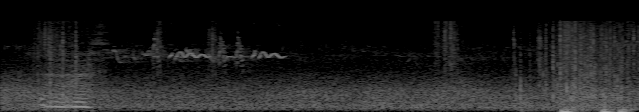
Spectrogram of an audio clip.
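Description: In the video game Life is Strange: Before the Storm, a bird bursts into flight with a quick flurry of flapping wings near the start, followed by faint chirps over quiet ambience.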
